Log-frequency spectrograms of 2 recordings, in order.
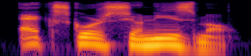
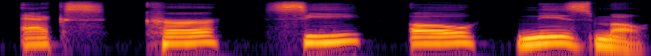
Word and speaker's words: excursionismo: In Spanish, that's excursionismo. It looks long but we can break it down. Ex-cur-si-o-nismo.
